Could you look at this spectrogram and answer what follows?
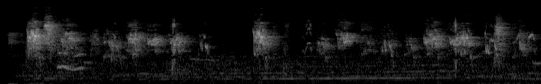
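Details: Pet budgerigars indoors chattering in bursts of scratchy, warbling high notes with sharp squawks, two louder outbursts near the start and middle, a faint low hum underneath.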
